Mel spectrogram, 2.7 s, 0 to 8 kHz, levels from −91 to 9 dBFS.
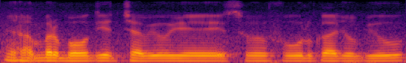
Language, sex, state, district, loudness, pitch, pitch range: Hindi, male, Chandigarh, Chandigarh, -16 LUFS, 125 Hz, 120-130 Hz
